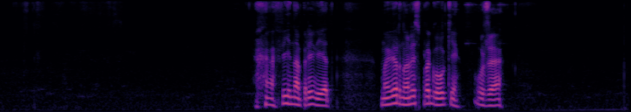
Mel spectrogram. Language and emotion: Russian, positive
